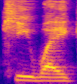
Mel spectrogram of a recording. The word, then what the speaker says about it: Kiwake: on a Friday evening, this ridiculous alarm that I use, which is called Keywake. It's an app that you can download on your phone. It's spelled Kiwake.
